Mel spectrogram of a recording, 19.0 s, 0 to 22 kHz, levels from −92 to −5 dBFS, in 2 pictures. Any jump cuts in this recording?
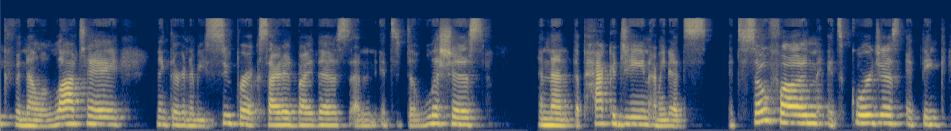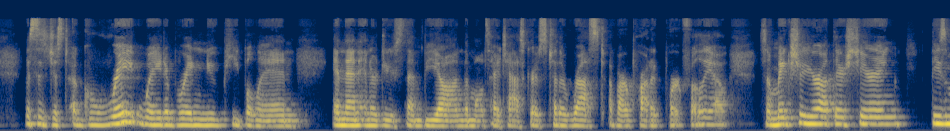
no; 0 cuts

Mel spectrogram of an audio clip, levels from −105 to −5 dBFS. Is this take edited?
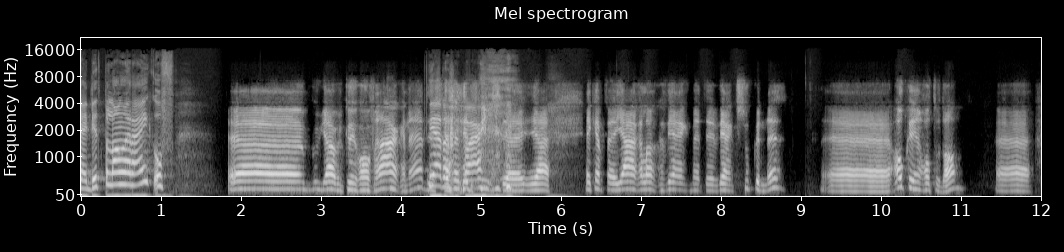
no; 0 cuts

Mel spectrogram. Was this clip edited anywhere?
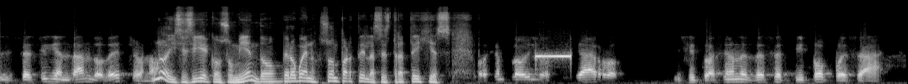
yes; 2 cuts; at 2.8 s, 4.8 s

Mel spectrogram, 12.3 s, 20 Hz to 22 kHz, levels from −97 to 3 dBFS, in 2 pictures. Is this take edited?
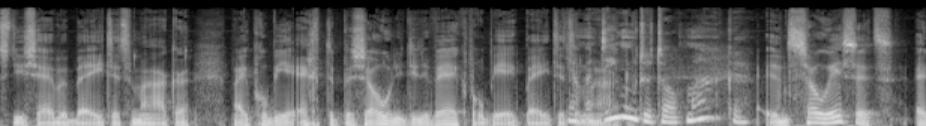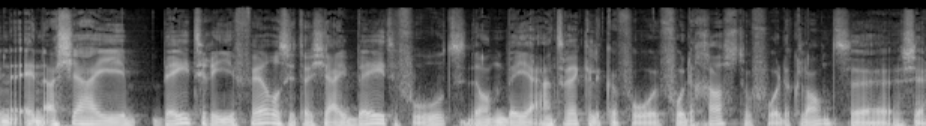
no; 0 cuts

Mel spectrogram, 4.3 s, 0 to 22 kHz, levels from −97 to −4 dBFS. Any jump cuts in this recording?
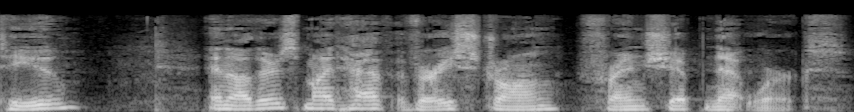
no; 0 cuts

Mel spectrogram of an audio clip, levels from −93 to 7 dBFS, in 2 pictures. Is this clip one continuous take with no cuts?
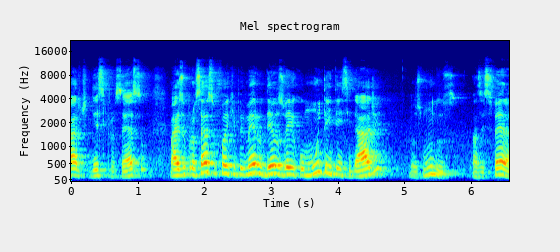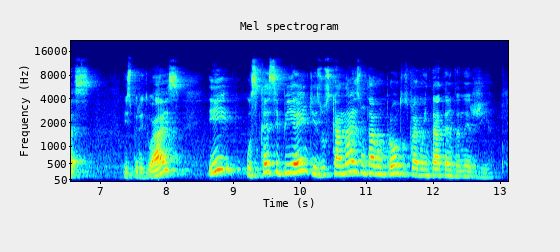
yes; 0 cuts

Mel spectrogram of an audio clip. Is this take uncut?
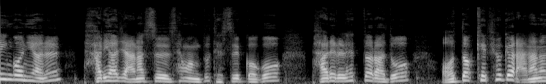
yes; 0 cuts

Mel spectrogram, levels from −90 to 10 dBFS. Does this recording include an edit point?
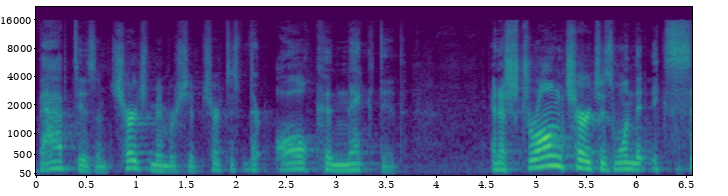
no; 0 cuts

